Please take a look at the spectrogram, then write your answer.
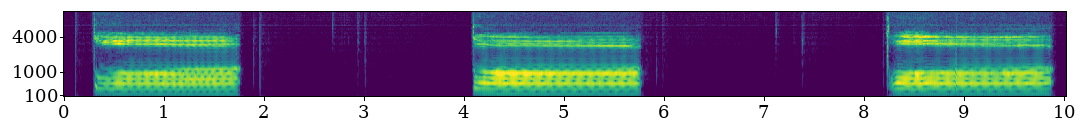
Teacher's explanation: زبان کی نوک اوپر والے دانتوں کی جڑوں سے لگے تو طا ادا ہوتا ہے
